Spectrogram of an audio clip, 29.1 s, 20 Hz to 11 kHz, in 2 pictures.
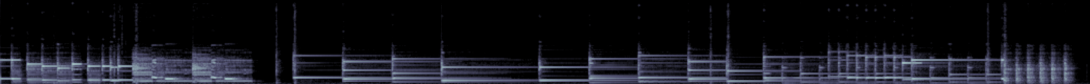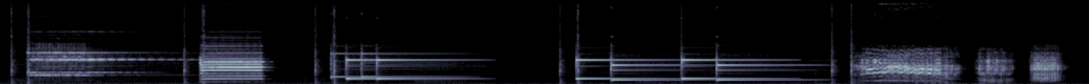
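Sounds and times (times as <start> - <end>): doorbell chime tunes: 0.0 - 13.4, 14.9 - 17.2, 19.0 - 21.2, 22.2 - 25.6
doorbell switch clicks: 9.4 - 9.8, 18.8 - 19.5.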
